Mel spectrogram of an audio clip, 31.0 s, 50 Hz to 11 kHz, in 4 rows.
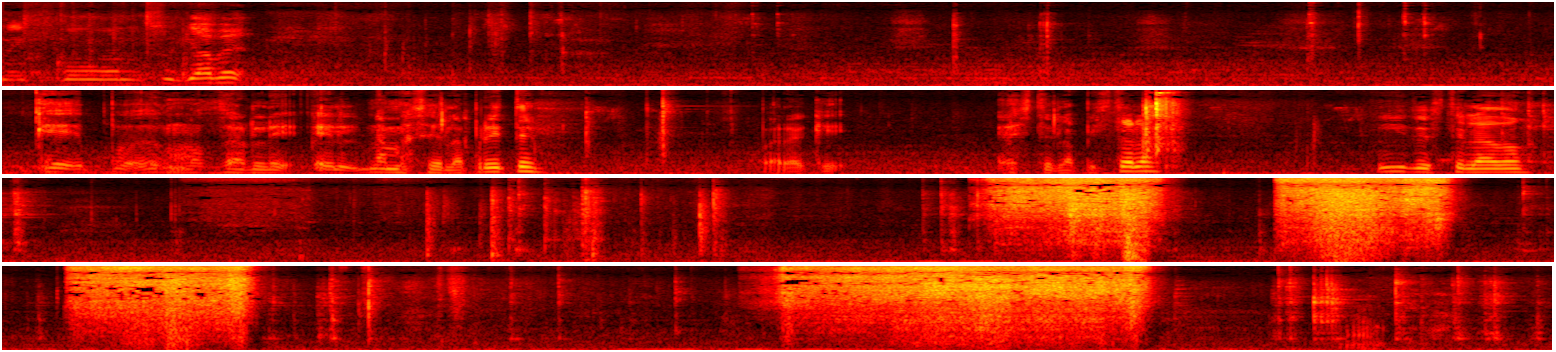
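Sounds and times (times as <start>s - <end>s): compressed air hissing: 16.4s - 17.6s, 20.3s - 22.9s, 23.6s - 24.7s, 27.0s - 29.2s.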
